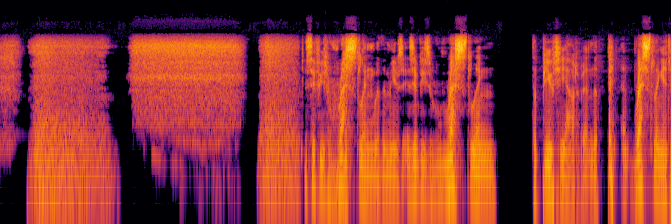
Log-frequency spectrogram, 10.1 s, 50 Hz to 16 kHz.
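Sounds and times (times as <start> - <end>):
pianist breathing heavily while playing: 0.0 - 4.6
speech: 4.6 - 10.0.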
